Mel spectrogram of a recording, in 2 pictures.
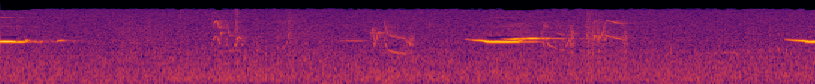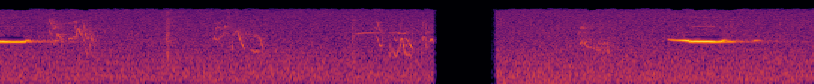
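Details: White-bellied nothura song: a high, steady whistle repeated roughly every two to three seconds, five times, amid faint chirps of other birds and a brief gap of silence.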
